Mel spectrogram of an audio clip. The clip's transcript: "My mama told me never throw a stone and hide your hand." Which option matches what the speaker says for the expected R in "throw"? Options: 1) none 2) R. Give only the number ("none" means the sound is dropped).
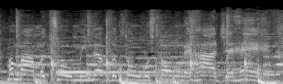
1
